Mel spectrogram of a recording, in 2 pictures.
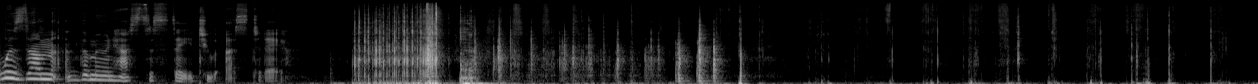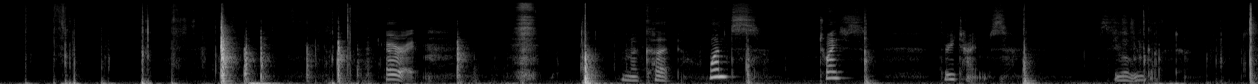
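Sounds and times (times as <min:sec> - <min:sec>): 
speech: 0:00.0 - 0:03.6, 0:18.9 - 0:20.2, 0:20.8 - 0:21.3, 0:22.0 - 0:22.8, 0:23.7 - 0:24.3
Moonology Oracle card deck being shuffled: 0:03.5 - 0:16.4, 0:23.3 - 0:25.1.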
